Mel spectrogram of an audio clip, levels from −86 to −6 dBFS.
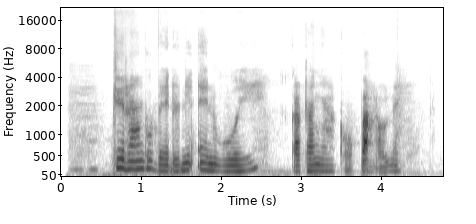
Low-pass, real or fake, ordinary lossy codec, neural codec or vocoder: none; fake; none; codec, 44.1 kHz, 2.6 kbps, DAC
